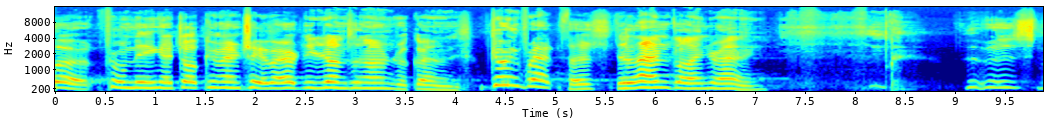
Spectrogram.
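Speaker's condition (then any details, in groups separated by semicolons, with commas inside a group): Huntington's disease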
